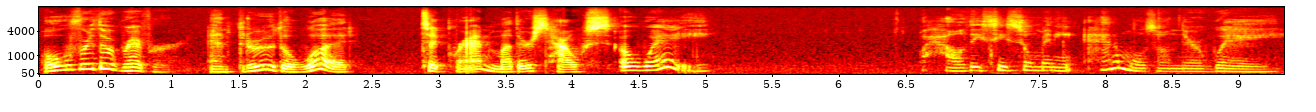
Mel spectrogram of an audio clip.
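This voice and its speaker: Woman reading slowly and expressively to children. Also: on the low side, sing-song, slightly rough. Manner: sing-song, asks the listener questions with soft exclamations. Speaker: children's read-aloud host. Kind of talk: expressive picture-book read-aloud for young children.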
